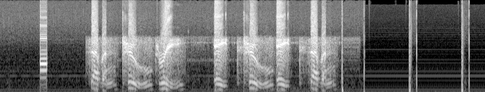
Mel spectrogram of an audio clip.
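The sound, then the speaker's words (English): A very old Cognitronics automated number announcement (ANAC) system, called from a payphone in Boston, reads out a string of numbers over a narrow, tinny phone line, framed by sharp clicks before and after the recitation. “Now, the name of that ANAC, the manufacturer's name, is called Cognitronics.”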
